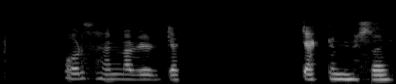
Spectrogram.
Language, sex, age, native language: Icelandic, male, 9, Icelandic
